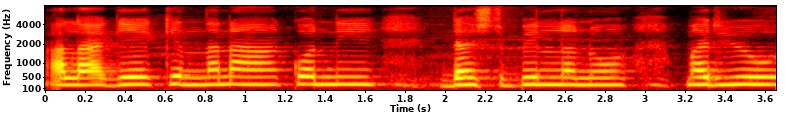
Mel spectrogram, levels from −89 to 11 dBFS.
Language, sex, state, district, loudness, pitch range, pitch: Telugu, female, Andhra Pradesh, Srikakulam, -17 LUFS, 240-255 Hz, 255 Hz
